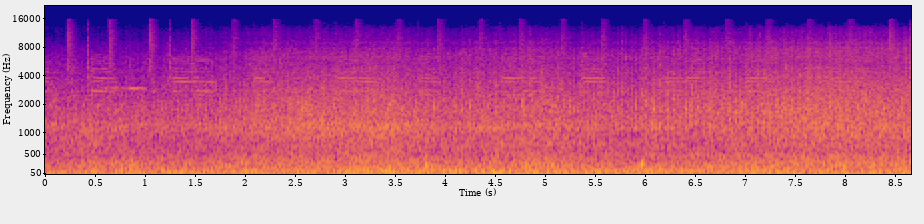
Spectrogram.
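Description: An off-road vehicle's engine rumbles steadily as it crawls through mud.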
